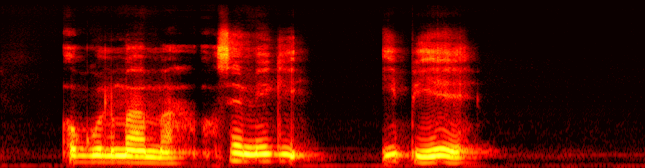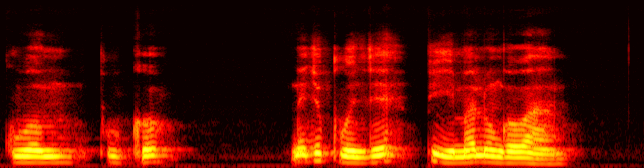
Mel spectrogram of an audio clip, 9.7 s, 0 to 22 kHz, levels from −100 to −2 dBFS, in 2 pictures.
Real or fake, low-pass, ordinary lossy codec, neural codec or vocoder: fake; 19.8 kHz; none; autoencoder, 48 kHz, 128 numbers a frame, DAC-VAE, trained on Japanese speech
